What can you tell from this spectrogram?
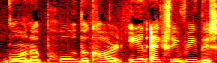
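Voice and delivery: ordinary talk, nothing marked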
